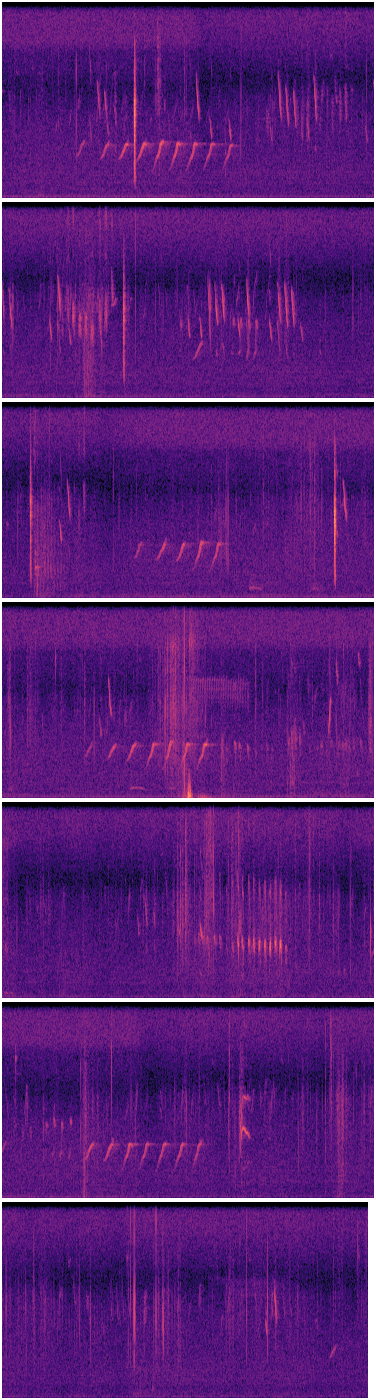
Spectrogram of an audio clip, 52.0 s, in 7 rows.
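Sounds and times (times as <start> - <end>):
songbirds calling: 0.0 - 14.0, 14.7 - 31.0, 31.6 - 43.4, 44.3 - 51.9
steady low hum: 0.0 - 40.2
bird rising chirps: 24.5 - 29.6.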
